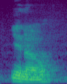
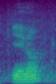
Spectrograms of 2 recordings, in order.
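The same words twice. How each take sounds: No difference in how they are said.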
